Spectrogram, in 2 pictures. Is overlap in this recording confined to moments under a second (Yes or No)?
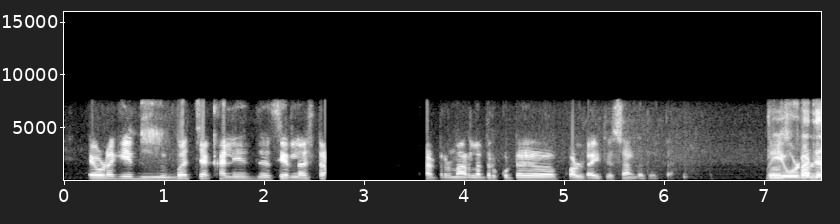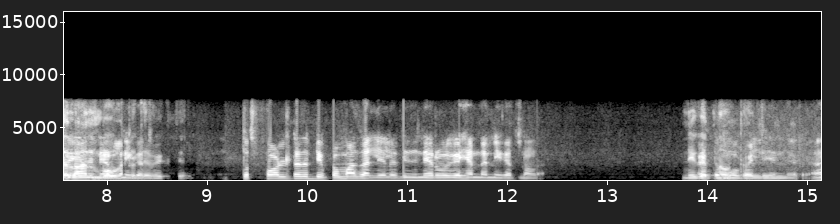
No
